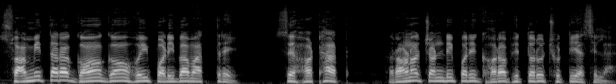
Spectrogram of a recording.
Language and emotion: Odia, neutral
